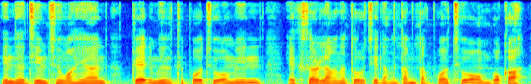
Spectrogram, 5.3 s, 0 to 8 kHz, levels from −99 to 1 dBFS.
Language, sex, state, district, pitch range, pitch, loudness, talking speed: Mizo, male, Mizoram, Aizawl, 105-120 Hz, 115 Hz, -19 LUFS, 260 wpm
